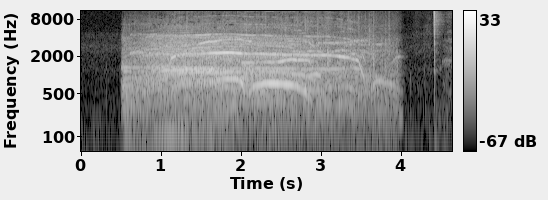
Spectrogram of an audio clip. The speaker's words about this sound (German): So, hier Klatschgeräusch einfügen wird. Ach so, warte. Hab ich. Habe ich Klatschgeräusch, haben wir Applaus hier.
